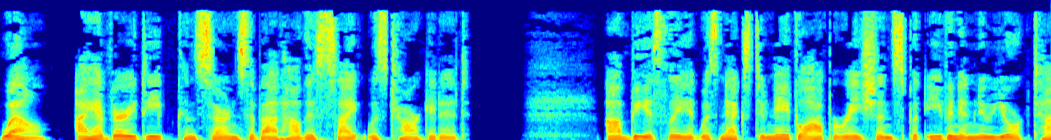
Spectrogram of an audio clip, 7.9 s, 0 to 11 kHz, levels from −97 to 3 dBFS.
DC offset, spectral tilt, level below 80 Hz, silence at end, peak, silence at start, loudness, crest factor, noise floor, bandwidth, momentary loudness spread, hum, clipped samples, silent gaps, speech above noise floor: under 0.1%; -5 dB/octave; -60 dBFS; 0 s; -8 dBFS; 0 s; -23 LUFS; 16 dB; -49 dBFS; 10.5 kHz; 5 LU; none; under 0.1%; 3.55-3.90 s; 26 dB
